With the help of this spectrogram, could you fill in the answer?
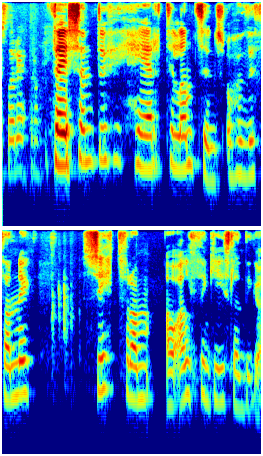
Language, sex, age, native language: Icelandic, other, 20-29, Icelandic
